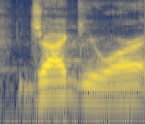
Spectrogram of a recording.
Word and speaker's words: Jaguar: am a Top Gear fan, and Jaguar is how it's spelled because it has a U in it.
